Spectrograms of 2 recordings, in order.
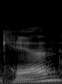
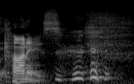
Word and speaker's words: Cannes: recently you were in Cannes I was like so you pronounced it I thought it was Kane's not surprised how was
